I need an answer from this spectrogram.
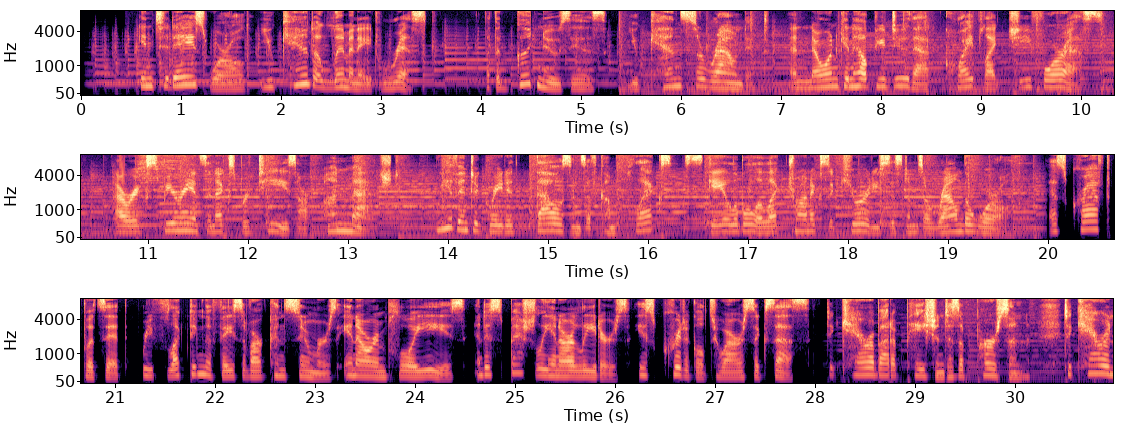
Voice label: Corporate

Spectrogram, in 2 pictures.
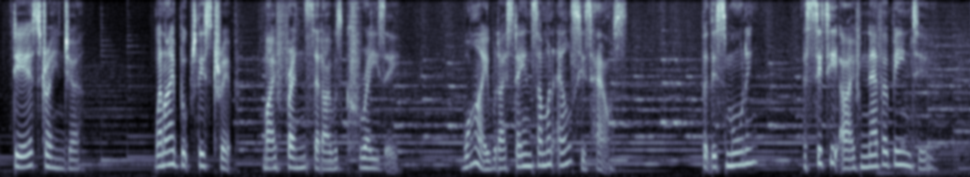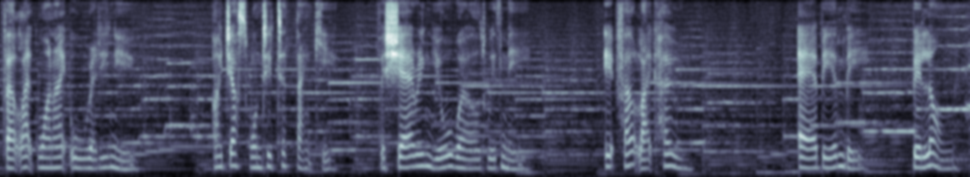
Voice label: Commercial Upbeat

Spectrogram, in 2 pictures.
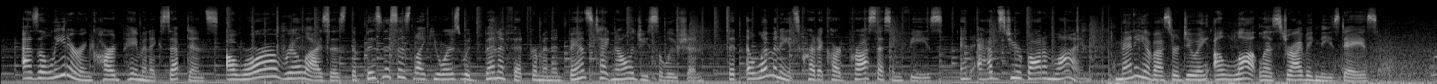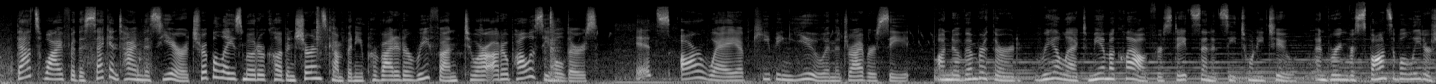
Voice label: commercial compilation

